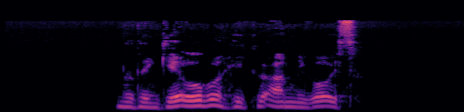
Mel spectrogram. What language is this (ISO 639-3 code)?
zoc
